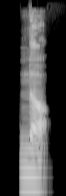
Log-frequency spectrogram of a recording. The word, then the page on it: not: British English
